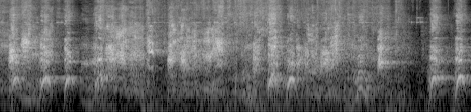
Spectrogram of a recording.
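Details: Dog out with its owner picking water spinach, barks and yips mixed into a dense, noisy background of rustling and movement, calls irregular and partly masked, a louder pair of barks near the end.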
